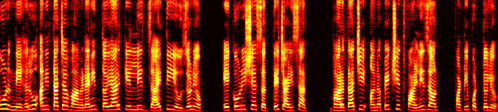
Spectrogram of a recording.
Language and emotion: Goan Konkani, neutral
